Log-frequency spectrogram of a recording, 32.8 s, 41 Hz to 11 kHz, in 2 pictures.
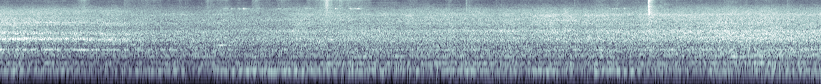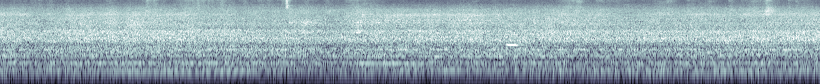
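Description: Running noise inside a Kawasaki–CRRC Qingdao Sifang CT251 metro train travelling between stations at a steady speed. A steady low hum sits over the rumble of the wheels on the rail.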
